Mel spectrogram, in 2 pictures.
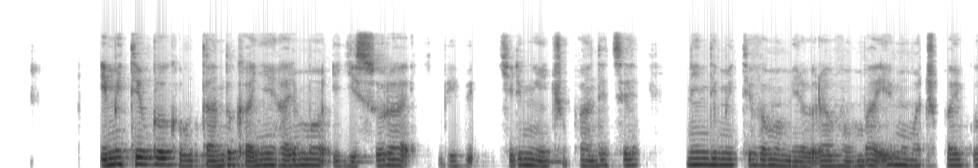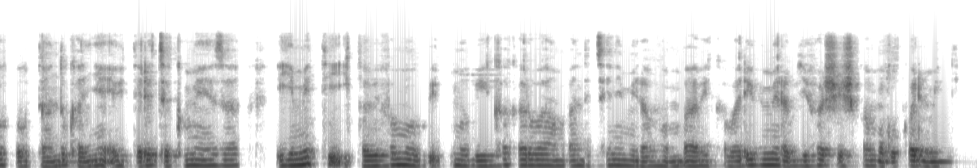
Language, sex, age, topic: Kinyarwanda, female, 25-35, health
